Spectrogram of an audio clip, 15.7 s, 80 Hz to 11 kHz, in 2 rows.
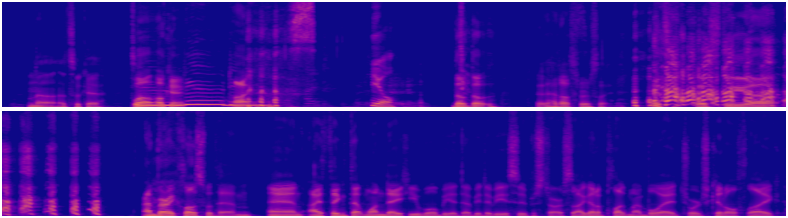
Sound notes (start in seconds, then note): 6.2 speakers laughing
